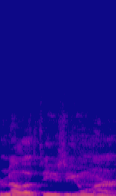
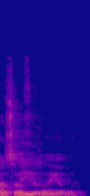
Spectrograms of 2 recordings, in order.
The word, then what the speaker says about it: mesothelioma: Yeah, or melathioma or something. I don't know. Yeah. Melanoma? No, you said. I think you said it right. Mesothelioma.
